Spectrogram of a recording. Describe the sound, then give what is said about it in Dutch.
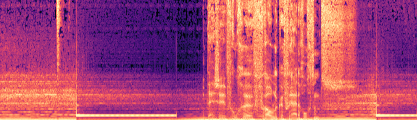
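An outgoing phone call's ringing tone, calling a quiz contestant: a steady electronic beep lasting about two seconds, a pause filled with someone talking over background music, then the tone sounding again, clear. “Hey Vita, je moet wel je telefoon opnemen.”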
